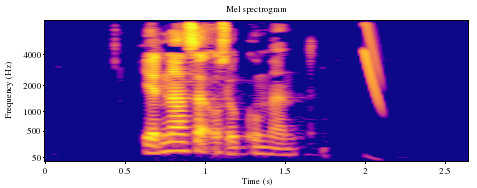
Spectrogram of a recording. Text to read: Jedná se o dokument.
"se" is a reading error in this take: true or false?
false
